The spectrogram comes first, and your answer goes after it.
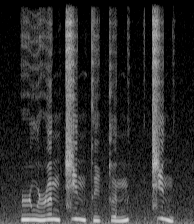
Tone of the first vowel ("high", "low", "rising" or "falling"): falling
